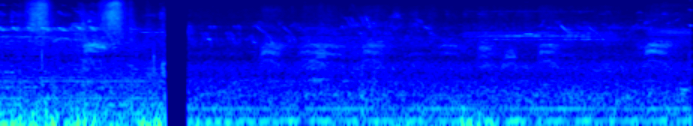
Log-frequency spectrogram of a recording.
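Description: Rhythmic high hissing about once a second, then after a brief break, small birds chirping and calling in short, varied notes over a steady low rumble.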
